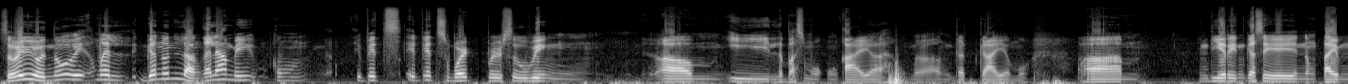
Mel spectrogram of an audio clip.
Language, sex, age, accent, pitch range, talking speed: Filipino, male, 20-39, native, 110-150 Hz, 125 wpm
